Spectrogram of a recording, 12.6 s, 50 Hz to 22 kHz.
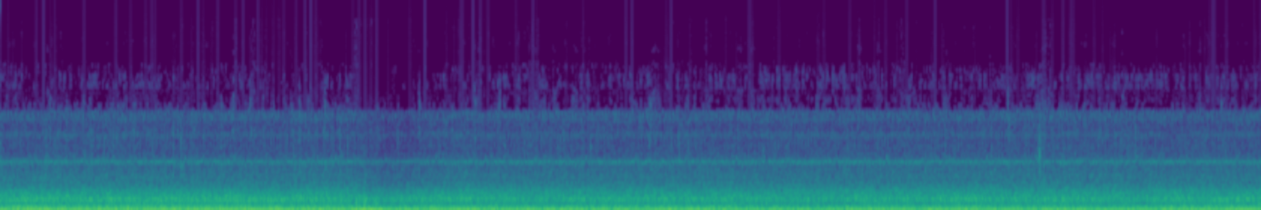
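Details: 2013 Chevrolet Spark running with a leak at the catalytic converter: a steady low drone under the engine with no knocks or rhythm, the hum of an exhaust leak.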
